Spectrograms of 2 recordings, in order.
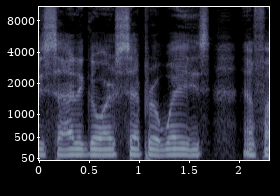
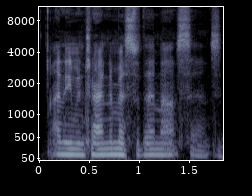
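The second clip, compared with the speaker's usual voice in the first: ordinary talk, nothing marked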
